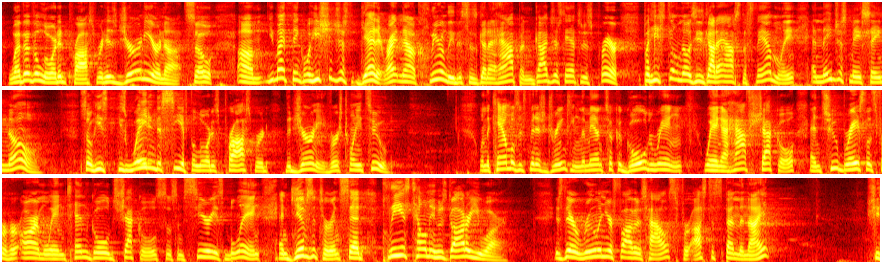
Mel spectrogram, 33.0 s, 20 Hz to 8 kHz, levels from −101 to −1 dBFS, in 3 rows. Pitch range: 150-210 Hz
